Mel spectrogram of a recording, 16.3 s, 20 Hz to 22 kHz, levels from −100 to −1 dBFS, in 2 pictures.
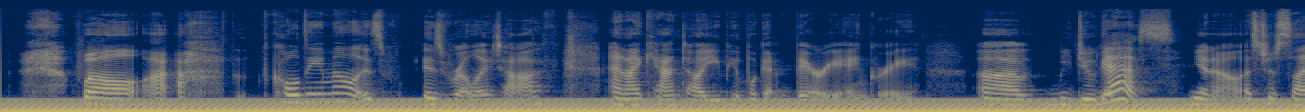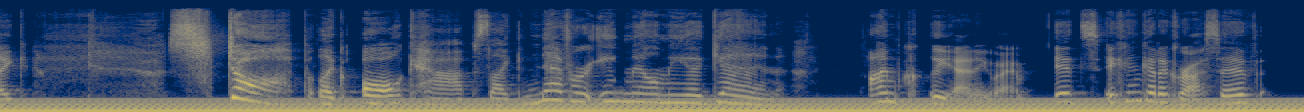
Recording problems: electrical hum; loud; throughout; 60 Hz, 9 dB below the speech

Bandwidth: 16.5 kHz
